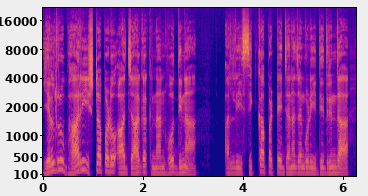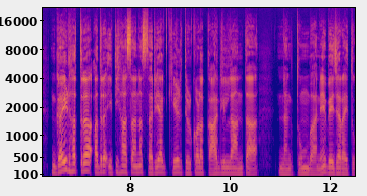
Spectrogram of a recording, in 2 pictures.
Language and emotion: Kannada, sad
